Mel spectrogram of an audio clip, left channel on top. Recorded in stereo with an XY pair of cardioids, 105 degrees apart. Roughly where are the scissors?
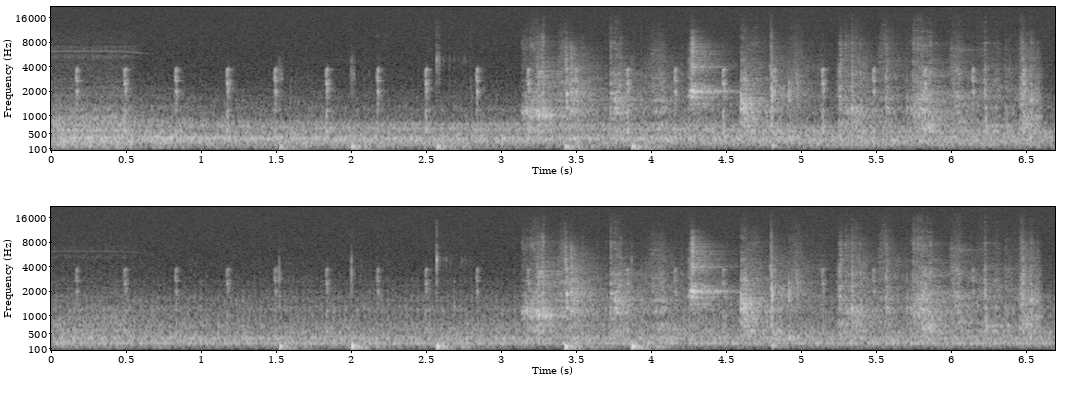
Ahead.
